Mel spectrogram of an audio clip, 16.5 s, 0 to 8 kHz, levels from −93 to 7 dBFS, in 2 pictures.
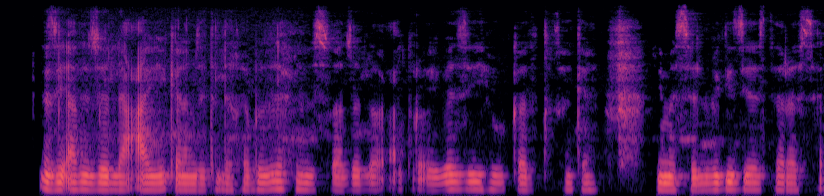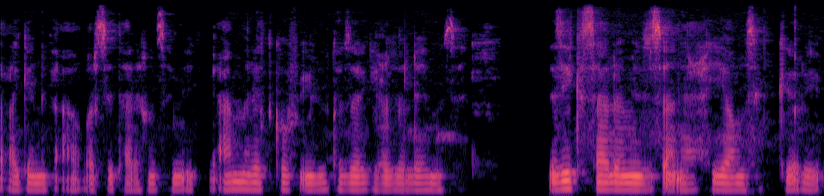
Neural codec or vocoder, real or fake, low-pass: none; real; 7.2 kHz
